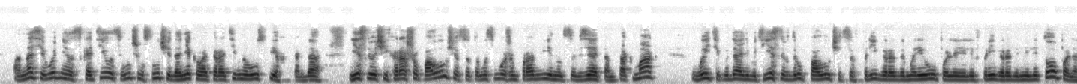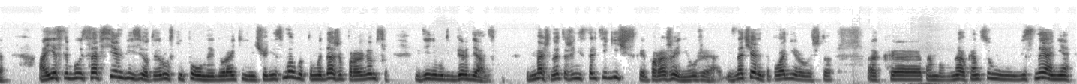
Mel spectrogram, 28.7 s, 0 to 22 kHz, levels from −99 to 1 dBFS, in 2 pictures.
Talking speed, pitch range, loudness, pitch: 150 wpm, 150-185 Hz, -20 LUFS, 165 Hz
